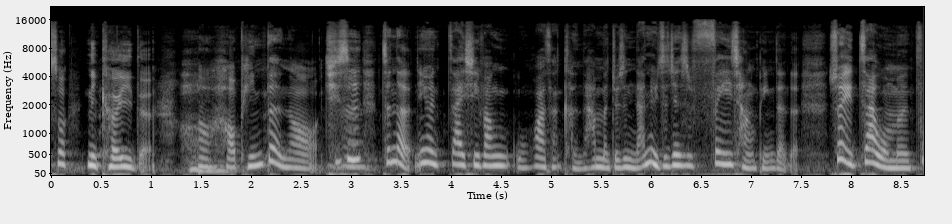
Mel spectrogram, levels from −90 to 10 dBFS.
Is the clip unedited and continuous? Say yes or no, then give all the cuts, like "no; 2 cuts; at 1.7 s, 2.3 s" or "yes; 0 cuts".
no; 1 cut; at 1.5 s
